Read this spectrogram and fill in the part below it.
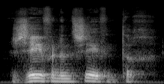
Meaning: seventy-seven
- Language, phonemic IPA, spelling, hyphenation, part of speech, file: Dutch, /ˈzeːvənənˌseːvə(n)təx/, zevenenzeventig, ze‧ven‧en‧ze‧ven‧tig, numeral, Nl-zevenenzeventig.ogg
